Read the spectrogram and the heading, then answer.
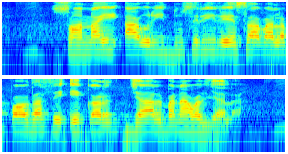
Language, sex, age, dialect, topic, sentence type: Bhojpuri, male, <18, Southern / Standard, agriculture, statement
